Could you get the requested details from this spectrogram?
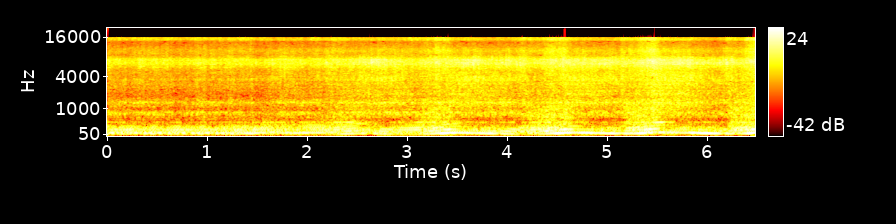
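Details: Fiat Tempra 2.0 16V, cold, just started, revved: rough uneven low rumble swelling with throttle and a very loud exhaust. Owner wonders about rod bearing, piston or an accessory bearing; cause unknown.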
